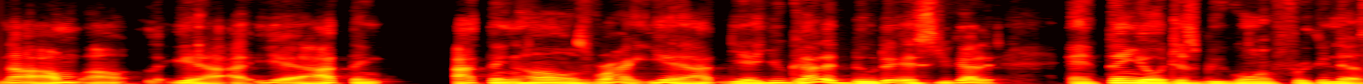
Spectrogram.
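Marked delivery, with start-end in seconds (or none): 0.0-5.0 insincere, dripping-sarcasm, mock tone. Retelling how Charlie sarcastically sides with Hung: imitating Charlie being sarcastic. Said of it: "you could tell he's being sarcastic".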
